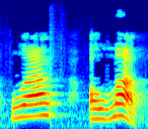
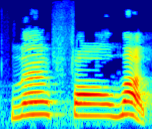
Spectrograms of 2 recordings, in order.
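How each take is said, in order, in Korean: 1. 각 단어를 따로, 끊어서 말합니다. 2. 단어들이 서로 이어져 하나로 말해집니다. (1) "이렇게 따로따로 분절시켜서 읽지 마시고요" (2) "이렇게 같이 읽어주세요"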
